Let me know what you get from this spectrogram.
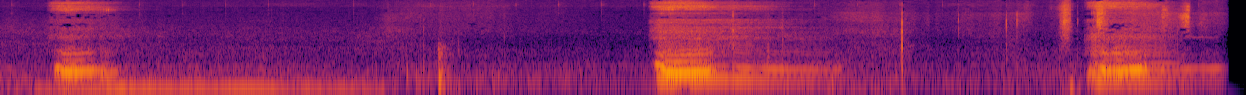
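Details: A dog asleep in a small room snores in slow, irregular bursts, three low, rasping, drawn-out breaths spread over about nine seconds, with faint clicks between them.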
